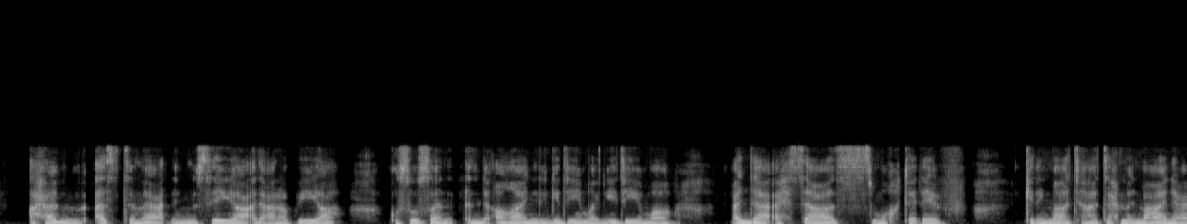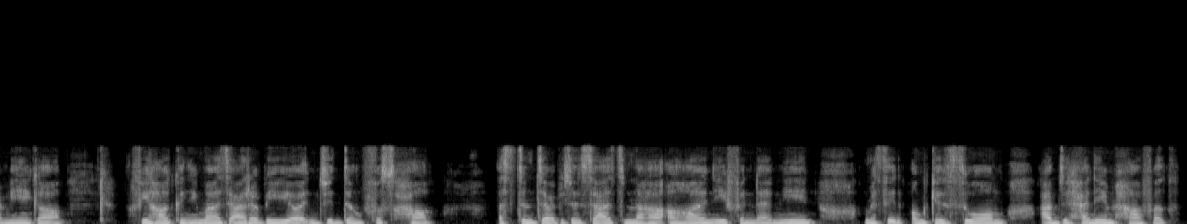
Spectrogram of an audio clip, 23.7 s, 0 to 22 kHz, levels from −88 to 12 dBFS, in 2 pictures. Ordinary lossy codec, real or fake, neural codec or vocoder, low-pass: none; fake; codec, 16 kHz, 4.8 kbps, FACodec; none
